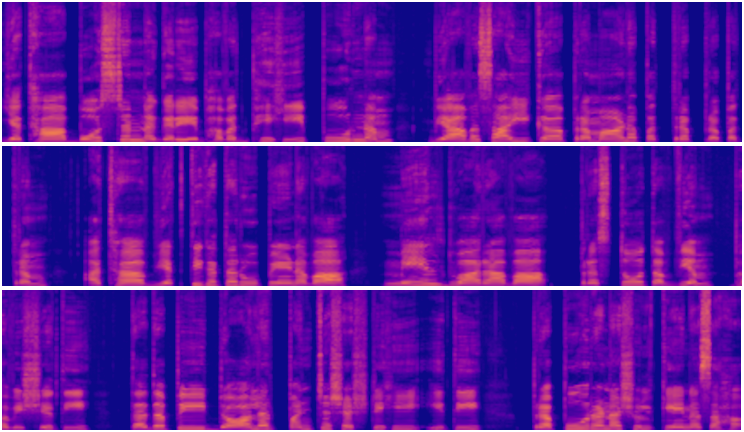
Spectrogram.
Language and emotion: Sanskrit, neutral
